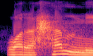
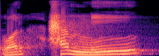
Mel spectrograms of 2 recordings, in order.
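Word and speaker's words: وَارْحَمْنِي: আল্লাহুম্মাফিরলি লিতে টান আছে ওহামনি এখানে আছে ওহামনি আপনি বলবেন বলবেন ওয়ার হামনি লাস্টে টান দিবেন ওয়াহদিনি ওয়াহদিনি ওয়াজবুর ওফিনি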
